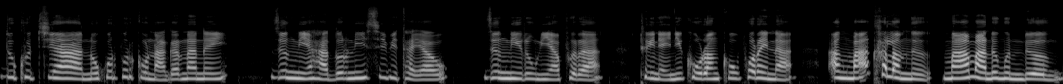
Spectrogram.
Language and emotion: Bodo, sad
